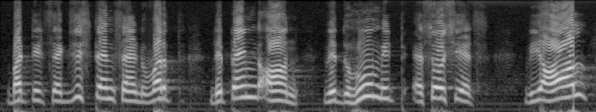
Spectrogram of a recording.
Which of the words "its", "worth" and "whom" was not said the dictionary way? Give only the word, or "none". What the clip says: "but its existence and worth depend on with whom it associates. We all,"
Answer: worth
